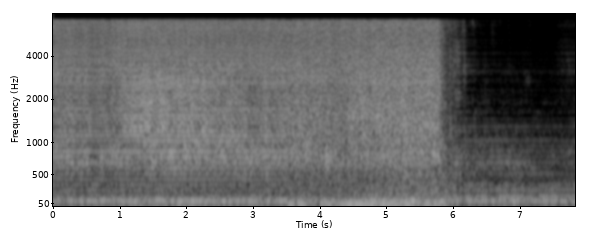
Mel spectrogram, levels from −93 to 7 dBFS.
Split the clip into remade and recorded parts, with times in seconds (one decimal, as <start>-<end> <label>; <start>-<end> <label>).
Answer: 0.0-3.5 remade; 3.5-6.0 recorded; 6.0-7.8 remade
